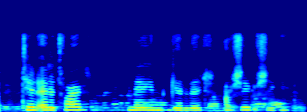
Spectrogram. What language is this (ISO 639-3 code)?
isl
